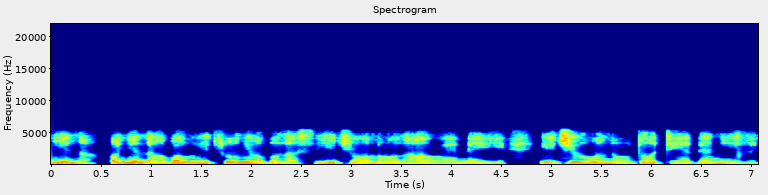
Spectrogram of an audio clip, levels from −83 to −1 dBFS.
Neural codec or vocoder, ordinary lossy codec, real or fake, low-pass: codec, 16 kHz, 1.1 kbps, Voila-Tokenizer; none; fake; 5.4 kHz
